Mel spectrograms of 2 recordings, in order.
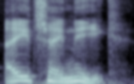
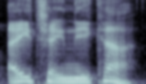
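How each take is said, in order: First: The name is said with a French pronunciation. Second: The name is said with a Spanish pronunciation. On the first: "There's a French and a Spanish pronunciation of this" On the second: "the K would be the Spanish pronunciation"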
